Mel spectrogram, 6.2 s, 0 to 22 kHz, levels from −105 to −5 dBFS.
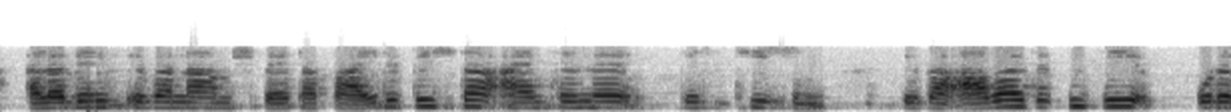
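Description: At 0.44 s, just before "übernahmen später beide", about 40 ms of speech goes missing, which fits two lost 20 ms packets. Packet loss with pitch repetition fills the hole: the receiver loops the last pitch period until 0.48 s, so the sound briefly holds as a slightly buzzy, frozen tone. A spectrogram shows flat, evenly spaced harmonic stripes with no formant movement, inside the G.711 telephone band of 200 Hz to 3.6 kHz. The waveform shows repeating cycles that fade in level.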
